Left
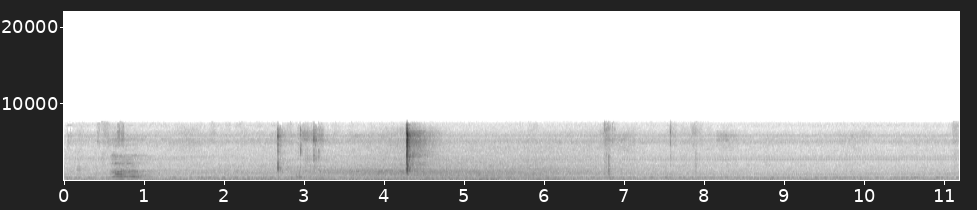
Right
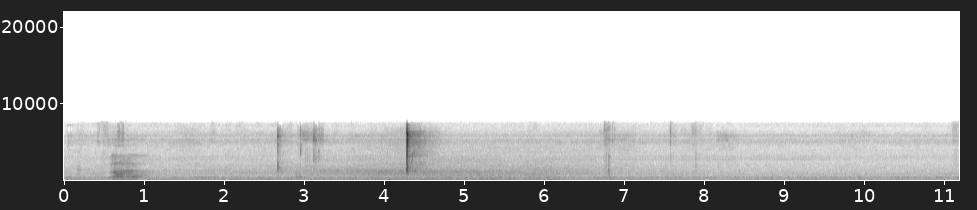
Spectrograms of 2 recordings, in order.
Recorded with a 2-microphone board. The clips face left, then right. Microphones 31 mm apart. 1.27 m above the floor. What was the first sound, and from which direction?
A scream, 40° right (ahead or behind).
